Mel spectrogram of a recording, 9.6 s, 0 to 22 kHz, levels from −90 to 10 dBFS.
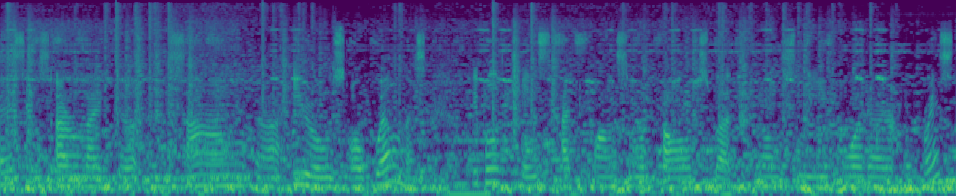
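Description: From the start, overdone noise removal strips bands sitting near the noise estimate, leaving near-silent gaps with twinkling specks. Throughout the clip, echo with no canceller returns the talker's speech from a far-end loudspeaker, about 7 dB down and roughly a fifth of a second late, as a thinner shadow.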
